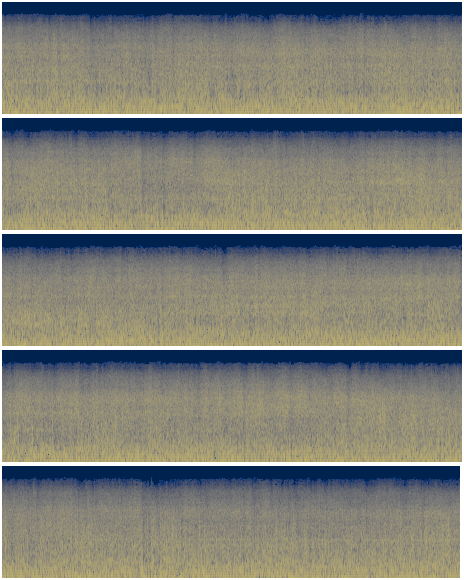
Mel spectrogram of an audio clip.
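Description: Wind buffets loudly against a riding microphone.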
